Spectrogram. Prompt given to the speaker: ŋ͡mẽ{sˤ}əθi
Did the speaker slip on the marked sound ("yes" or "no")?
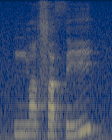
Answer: no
